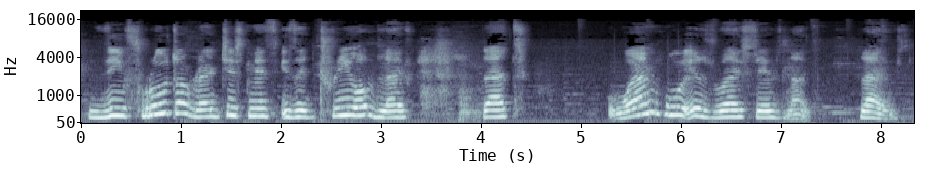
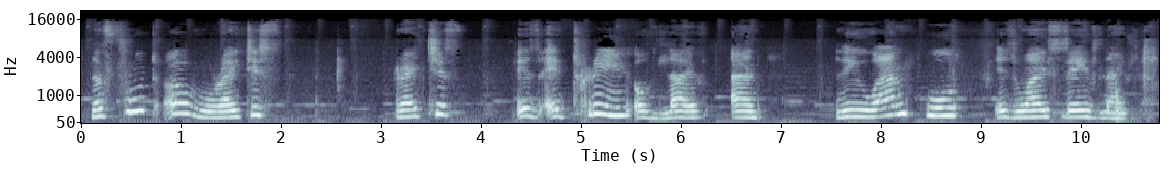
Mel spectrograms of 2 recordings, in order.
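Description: First: It is read at normal speed. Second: It is read slowly.

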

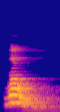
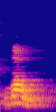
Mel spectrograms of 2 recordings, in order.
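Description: First: The vowel sounds like oh. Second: The vowel sounds like oh.

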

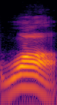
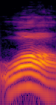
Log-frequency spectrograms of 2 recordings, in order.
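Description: Both takes have the same delivery.

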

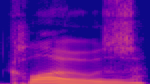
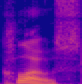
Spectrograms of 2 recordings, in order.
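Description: First: The final consonant is a buzzing z sound. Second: The final consonant is a hissing s sound. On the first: It means to shut, as in close the door. "when S represents its second sound, ... the word would be pronounced close" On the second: It means near, as in a close call. "where S is representing its first sound, the word is close, like a close call"

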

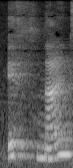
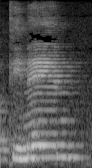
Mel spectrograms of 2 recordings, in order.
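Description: First: It is said in the Standard Arabic form. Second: It is said in the Palestinian dialect form.

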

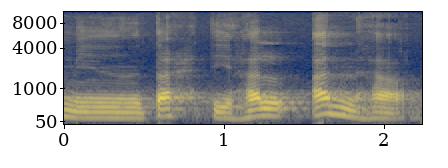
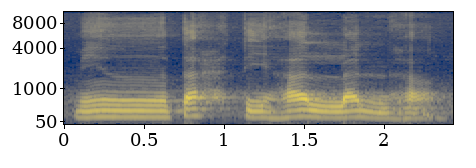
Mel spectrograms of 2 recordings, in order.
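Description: First: A glottal stop comes before 'anhar'. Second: The l runs straight into 'anhar' without a stop. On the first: The speaker calls it right. "Seharusnya dibaca" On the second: The speaker calls it wrong.

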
